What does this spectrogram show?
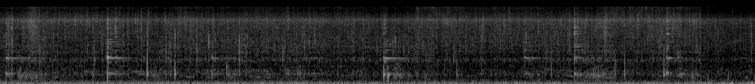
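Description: Omena (small dried lake fish) and sliced onions frying in oil in a metal pot, a steady sizzle, while a metal spoon stirs them, scraping and knocking the pot with short ringing clinks several times.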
